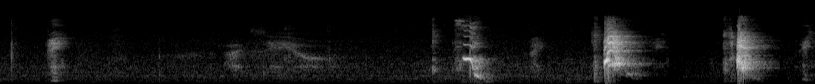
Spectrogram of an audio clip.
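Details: Blue pit bull puppy named Jah, seven weeks old, giving short, sharp high-pitched barks, scattered and irregular, with louder bursts toward the end and faint background sounds between them.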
